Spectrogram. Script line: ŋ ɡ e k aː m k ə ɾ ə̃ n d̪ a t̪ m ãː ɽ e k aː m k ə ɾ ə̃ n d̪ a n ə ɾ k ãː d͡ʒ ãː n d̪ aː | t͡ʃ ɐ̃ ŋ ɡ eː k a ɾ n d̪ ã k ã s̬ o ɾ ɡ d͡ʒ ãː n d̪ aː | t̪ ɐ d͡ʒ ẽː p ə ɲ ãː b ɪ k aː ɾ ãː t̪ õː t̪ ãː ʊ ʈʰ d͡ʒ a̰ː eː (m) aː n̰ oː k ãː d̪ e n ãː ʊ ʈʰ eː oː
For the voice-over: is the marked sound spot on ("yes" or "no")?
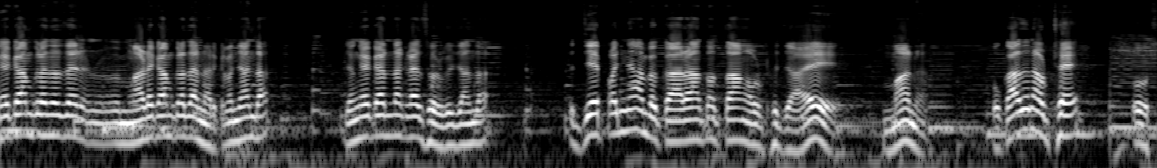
yes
